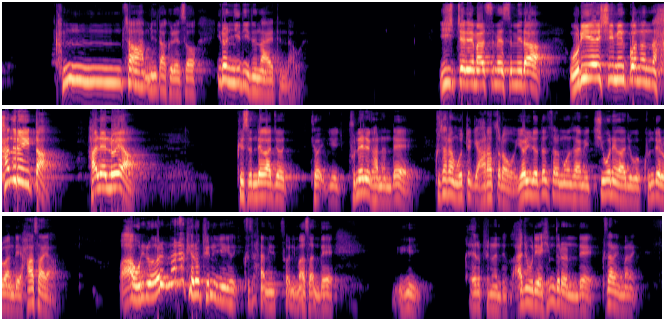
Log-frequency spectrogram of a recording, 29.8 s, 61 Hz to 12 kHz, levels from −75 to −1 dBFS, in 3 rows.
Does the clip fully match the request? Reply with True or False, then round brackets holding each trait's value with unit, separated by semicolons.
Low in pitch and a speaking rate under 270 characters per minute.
False (170 Hz; 260 characters per minute)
